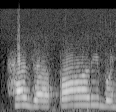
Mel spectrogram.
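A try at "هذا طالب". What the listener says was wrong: Hanya panjangkan. Hadza talibun.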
